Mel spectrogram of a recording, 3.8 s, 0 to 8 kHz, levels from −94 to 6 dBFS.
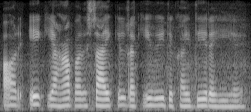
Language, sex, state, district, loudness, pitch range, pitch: Hindi, female, Uttar Pradesh, Lalitpur, -19 LUFS, 165-185 Hz, 175 Hz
